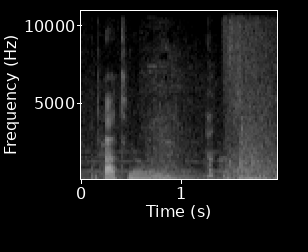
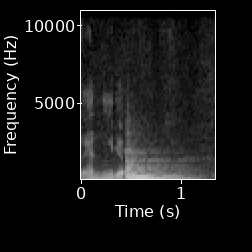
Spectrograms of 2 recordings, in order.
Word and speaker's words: Hateno: Also, you mispronounced Hateno. Am I You ooh. said Anito.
